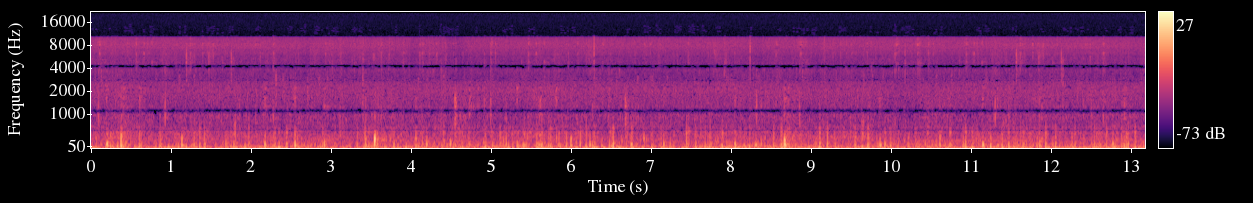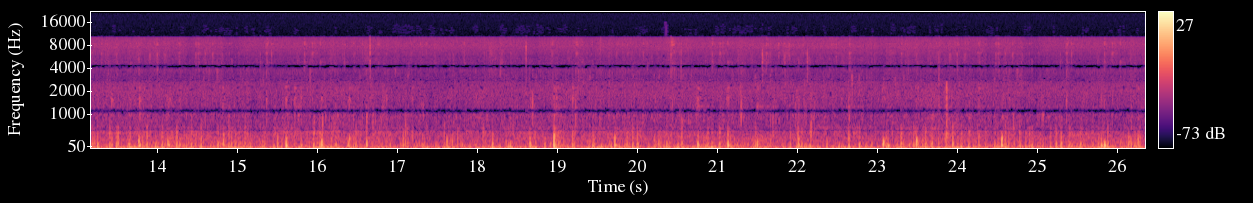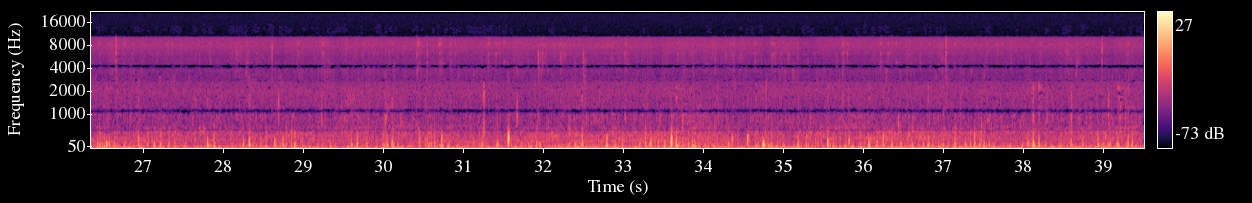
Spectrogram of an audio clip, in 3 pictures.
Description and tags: Lava Loop 4
A slowed down and heavily edited recording of a chemical boiling I recorded in my chemistry class. Sounds like a large reservoir of lava, so it be suitable in a volcano setting. Has less treble than Lava Loop 3. Loops perfectly.
Recorded with a Zoom H4n Pro on 08/05/2019.
Edited in Audacity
